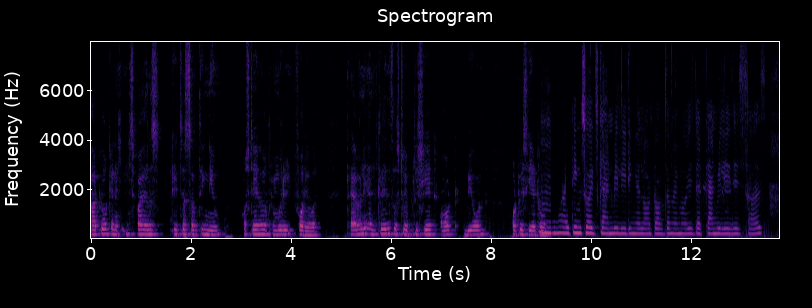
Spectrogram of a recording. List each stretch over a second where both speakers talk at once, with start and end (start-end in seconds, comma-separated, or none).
none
